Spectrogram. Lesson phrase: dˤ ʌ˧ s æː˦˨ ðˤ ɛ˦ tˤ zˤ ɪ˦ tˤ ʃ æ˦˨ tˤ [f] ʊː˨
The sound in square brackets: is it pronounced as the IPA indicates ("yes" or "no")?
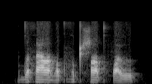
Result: yes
